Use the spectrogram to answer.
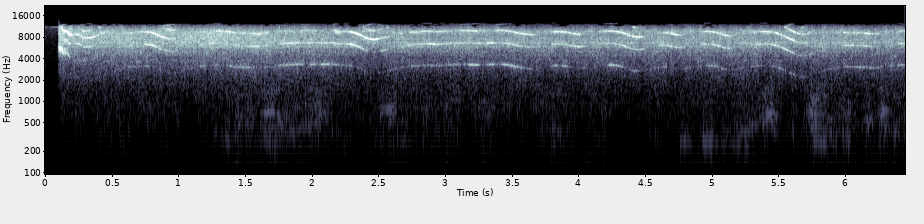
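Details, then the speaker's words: Steady high-pitched whine with small pitch dips as a football-shaped diamond bur reduces the lingual surface of a maxillary incisor by 2 mm for a PFM crown; high-speed dental drill. "using the football-shaped Dimond reduce the rest of the lingual surface by two millimeters to follow the contour of the tooth"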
